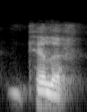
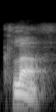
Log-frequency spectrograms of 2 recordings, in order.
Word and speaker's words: klaf: And I was going to say, why is kelef the correct pronunciation and not klaf? The reason is because ata mekalef, you peel the pieces apart. It's the kelef, it's the part which is peeled off.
